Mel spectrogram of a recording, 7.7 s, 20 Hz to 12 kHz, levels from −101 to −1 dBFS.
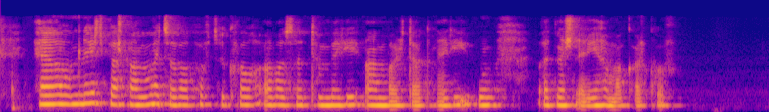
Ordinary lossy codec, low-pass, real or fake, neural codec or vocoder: MP3, 96 kbps; 7.2 kHz; fake; codec, 16 kHz, 8 kbps, FunCodec, trained on LibriTTS, 25 frames a second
